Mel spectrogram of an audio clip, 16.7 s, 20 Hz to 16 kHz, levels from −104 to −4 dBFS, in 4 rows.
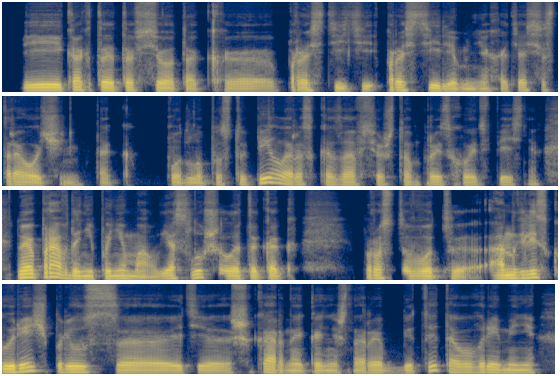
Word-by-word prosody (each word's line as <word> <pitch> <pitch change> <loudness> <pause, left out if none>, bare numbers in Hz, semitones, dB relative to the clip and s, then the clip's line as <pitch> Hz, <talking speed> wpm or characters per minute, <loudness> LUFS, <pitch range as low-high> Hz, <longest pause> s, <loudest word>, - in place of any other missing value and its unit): И 110 +1 +6
как-то 120 -1 +1
это 105 0 +2
всё 100 -1 0
так, 85 -2 -6
э, 90 -1 -3
простите 95 -4 -3
простили 105 -5 +1
мне, 80 +1 -5
хотя 80 +5 -5
сестра 105 -1 -4
очень 85 0 -2
так 85 -1 -12 0.2
подло 85 -3 -4
поступила, 105 - -1
рассказав 100 -1 -4
всё, 100 - -7
что 105 +1 -7
там 100 - -12
происходит 100 -1 -4
в - - -25
песнях. 95 -1 -9 0.2
Но 135 - +7
я 140 - +9
правда 145 - +5
не 95 +1 +2
понимал. 95 -6 0
Я 110 +1 +4
слушал 110 -2 0
это 95 - +2
как - - 0 0.5
просто 110 -1 0
вот 95 -4 +2 0.3
английскую 120 +2 +5
речь 155 +6 +2
плюс 115 0 +1
эти 90 -2 0
шикарные, 95 -6 -1
конечно, 90 0 -3
рэп-биты 95 - -3
того 110 -9 -1
времени. 100 -3 0
100 Hz, 150 wpm, -24 LUFS, 90-110 Hz, 0.5 s, я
